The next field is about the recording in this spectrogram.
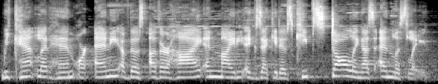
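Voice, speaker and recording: A woman's voice: mid-range voice, normal speed, in a large hall, a little hiss or hum, lightly acted. A female actor playing a cool, sardonic, commanding schemer in a video game, with a dry, teasing manner. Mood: dry, brisk.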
